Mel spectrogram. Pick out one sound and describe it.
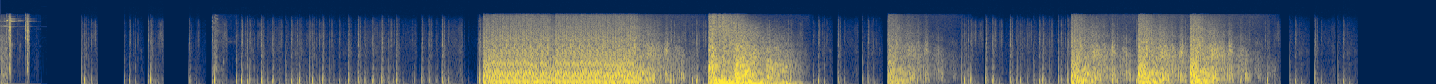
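Footsteps tap on stone at a steady walking pace.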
